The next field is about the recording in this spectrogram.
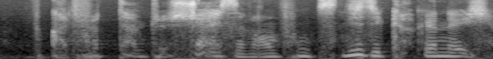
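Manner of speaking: mock angry German, acted cursing tone. Acting out swearing at a game screen: imitating her own angry german cursing. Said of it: "Just like that. Only angry".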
